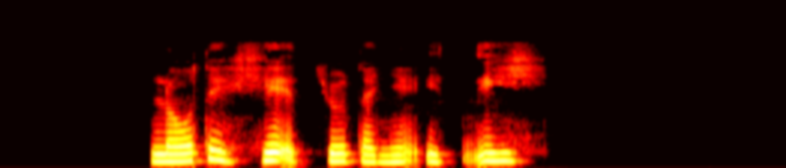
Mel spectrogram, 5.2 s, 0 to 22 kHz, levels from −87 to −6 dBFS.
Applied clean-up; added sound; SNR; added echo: none; none; none; none.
